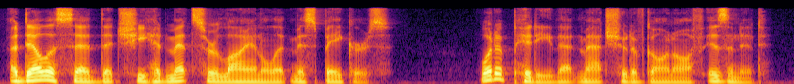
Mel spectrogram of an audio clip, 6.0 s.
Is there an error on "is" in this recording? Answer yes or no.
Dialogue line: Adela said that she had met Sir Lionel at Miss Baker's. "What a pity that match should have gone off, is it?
yes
